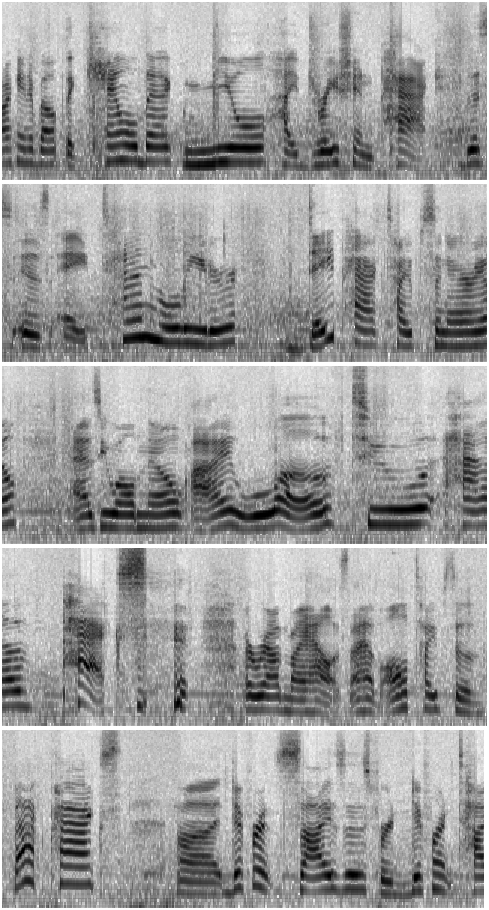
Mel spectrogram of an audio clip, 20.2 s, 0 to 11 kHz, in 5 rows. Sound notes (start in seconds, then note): 13.1 laughs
